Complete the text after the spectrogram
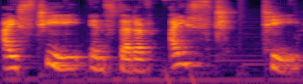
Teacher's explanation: the last sound of the first word is not pronounced and the syllables blend together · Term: connected speech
